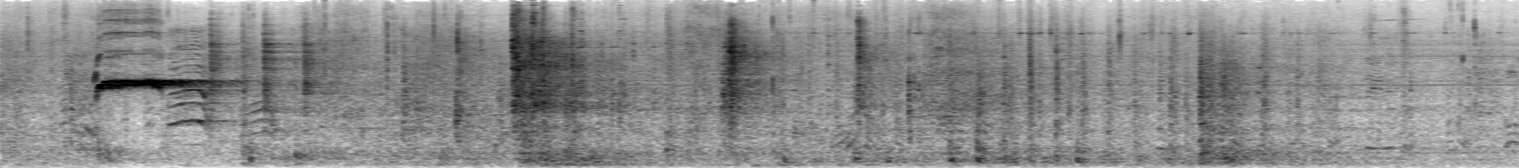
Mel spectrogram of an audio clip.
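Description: An ice hockey referee's whistle blown once, about a second in, a short shrill blast that is the loudest sound here. After it come voices and scattered knocks around the rink as the players set up for a faceoff.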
